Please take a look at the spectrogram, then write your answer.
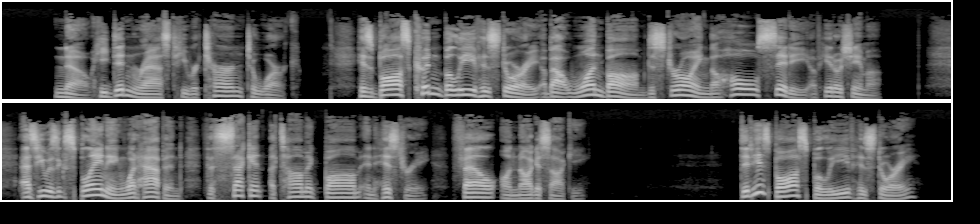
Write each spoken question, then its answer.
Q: Did his boss believe his story?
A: No, his boss didn't believe his story.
